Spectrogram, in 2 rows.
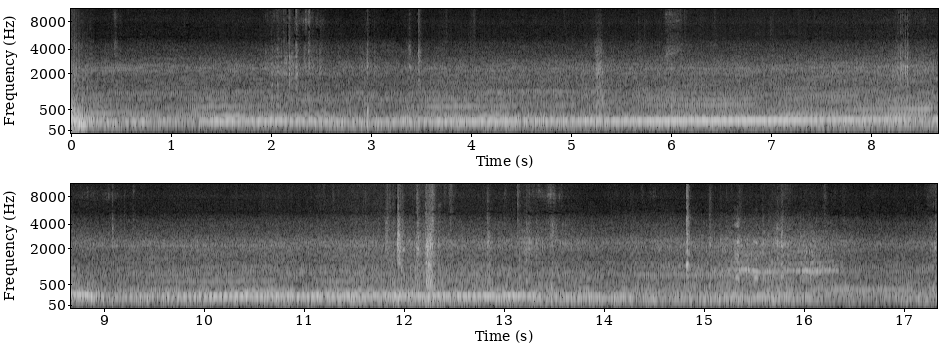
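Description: Honda S2000's four-cylinder engine under load, heard from inside the cabin on track, its pitch slowly climbing, dipping suddenly a little after halfway, then holding and easing off near the end. A few sharp clicks and rattles sound over it.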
